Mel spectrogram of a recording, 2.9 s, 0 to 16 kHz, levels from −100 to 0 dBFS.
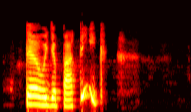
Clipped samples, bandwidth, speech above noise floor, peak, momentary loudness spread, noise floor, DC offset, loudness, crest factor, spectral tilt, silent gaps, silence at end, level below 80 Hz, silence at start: under 0.1%; 7 kHz; 70 dB; 0 dBFS; 10 LU; -82 dBFS; under 0.1%; -13 LUFS; 16 dB; -5.5 dB/octave; none; 1.45 s; -62 dBFS; 0.4 s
